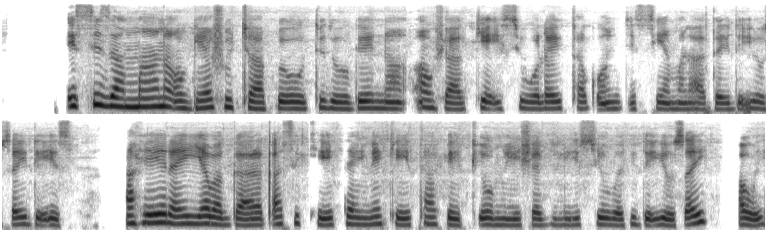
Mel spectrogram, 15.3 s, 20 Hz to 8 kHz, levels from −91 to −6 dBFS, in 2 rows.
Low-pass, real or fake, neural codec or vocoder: 7.2 kHz; fake; codec, 16 kHz in and 24 kHz out, 2.2 kbps, FireRedTTS-2 codec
